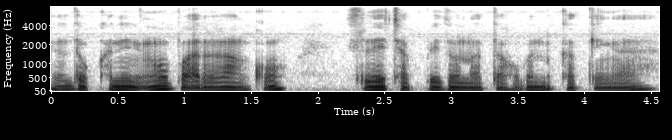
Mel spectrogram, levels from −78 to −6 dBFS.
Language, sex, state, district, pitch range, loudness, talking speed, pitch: Garo, male, Meghalaya, South Garo Hills, 85-100 Hz, -18 LUFS, 90 wpm, 90 Hz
